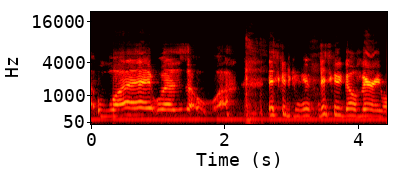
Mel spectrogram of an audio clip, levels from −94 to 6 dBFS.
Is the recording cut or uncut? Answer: uncut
